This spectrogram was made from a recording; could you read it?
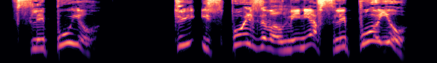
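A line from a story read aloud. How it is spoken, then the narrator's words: Nearly yelling. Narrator (Russian): едва не заорал я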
